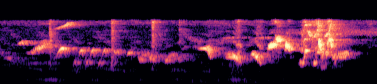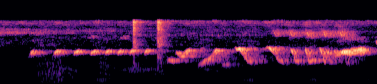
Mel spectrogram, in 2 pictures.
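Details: White-rumped shama singing in the morning: varied whistled phrases, some warbled and rich, others a level series of short repeated notes, with brief pauses between bursts.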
